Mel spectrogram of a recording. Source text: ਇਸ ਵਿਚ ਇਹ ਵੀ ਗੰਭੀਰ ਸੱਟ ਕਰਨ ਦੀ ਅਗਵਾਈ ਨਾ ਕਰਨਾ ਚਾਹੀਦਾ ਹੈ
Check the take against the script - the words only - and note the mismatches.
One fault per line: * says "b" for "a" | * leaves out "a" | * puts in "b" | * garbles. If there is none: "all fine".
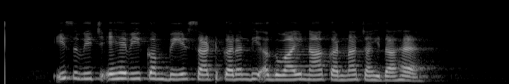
all fine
